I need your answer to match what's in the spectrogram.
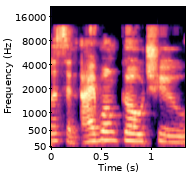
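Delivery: ordinary talk, nothing marked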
